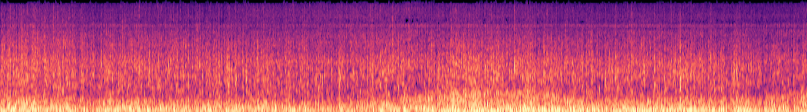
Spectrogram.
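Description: Steady rumble of wind and road noise from a sport motorcycle ridden at speed, the wind buffeting the microphone.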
